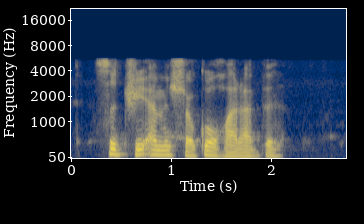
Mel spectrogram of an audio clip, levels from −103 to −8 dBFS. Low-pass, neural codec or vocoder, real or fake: 5.4 kHz; codec, 16 kHz, 8 kbps, FunCodec, trained on Chinese and English, 25 frames a second; fake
